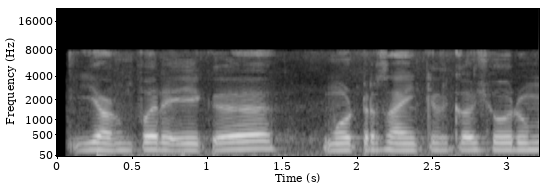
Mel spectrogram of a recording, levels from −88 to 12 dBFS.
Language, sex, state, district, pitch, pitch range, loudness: Hindi, male, Uttar Pradesh, Shamli, 145 Hz, 145-150 Hz, -14 LUFS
